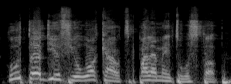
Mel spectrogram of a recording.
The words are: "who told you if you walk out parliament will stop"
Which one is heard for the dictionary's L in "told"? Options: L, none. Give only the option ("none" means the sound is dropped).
none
